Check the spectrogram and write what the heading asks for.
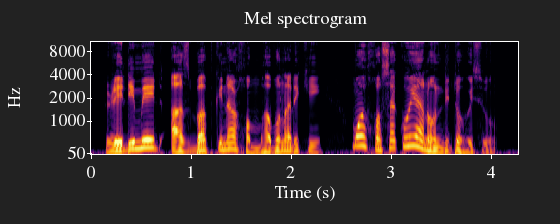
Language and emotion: Assamese, surprised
